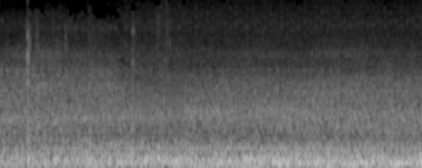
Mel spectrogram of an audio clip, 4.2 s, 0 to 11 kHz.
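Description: Steady low rumble of a 2013 Audi S4's supercharged 3.0-litre V6 idling close by.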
